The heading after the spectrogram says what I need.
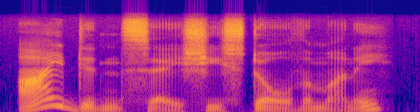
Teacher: Stress on I suggests someone else did, like Jim. I didn't say she stole the money.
